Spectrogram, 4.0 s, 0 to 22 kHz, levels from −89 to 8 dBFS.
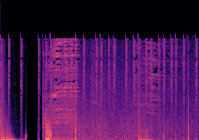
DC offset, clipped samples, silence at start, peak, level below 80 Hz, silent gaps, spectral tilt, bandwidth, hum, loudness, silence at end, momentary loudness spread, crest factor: under 0.1%; under 0.1%; 0 s; -8 dBFS; -34 dBFS; 0.56-0.74 s; -4 dB/octave; 17 kHz; none; -29 LUFS; 0 s; 15 LU; 20 dB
